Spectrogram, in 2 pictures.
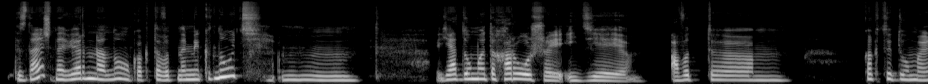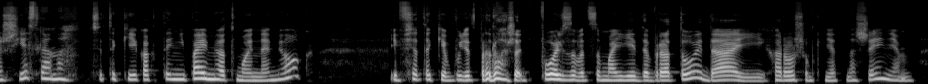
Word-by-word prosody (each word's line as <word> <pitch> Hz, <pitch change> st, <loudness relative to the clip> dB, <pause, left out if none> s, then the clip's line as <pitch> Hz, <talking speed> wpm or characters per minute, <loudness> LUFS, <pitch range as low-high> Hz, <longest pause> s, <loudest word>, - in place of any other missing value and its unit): Ты -, -, -2 dB
знаешь, 315 Hz, -, +1 dB
наверное, 240 Hz, +1 st, +4 dB
ну, 240 Hz, +1 st, 0 dB
как-то 205 Hz, +2 st, -2 dB
вот 200 Hz, 0 st, -2 dB
намекнуть, 280 Hz, -, +3 dB, 0.2 s
м. 195 Hz, -3 st, -2 dB, 0.8 s
Я 230 Hz, +2 st, +2 dB
думаю, 250 Hz, +1 st, +5 dB
это 245 Hz, +1 st, 0 dB
хорошая 235 Hz, -7 st, +3 dB
идея. 175 Hz, -2 st, -1 dB, 0.4 s
А -, -, +1 dB
вот, 210 Hz, 0 st, -2 dB
э, 205 Hz, -2 st, -1 dB, 1.1 s
как 245 Hz, -1 st, -2 dB
ты 255 Hz, -1 st, -2 dB
думаешь, 210 Hz, -2 st, -2 dB
если 275 Hz, +1 st, -3 dB
она 245 Hz, -2 st, +1 dB, 0.2 s
все-таки 225 Hz, -1 st, -6 dB
как-то 220 Hz, +2 st, -4 dB
не 230 Hz, -1 st, +2 dB
поймет 235 Hz, -4 st, +3 dB
мой 185 Hz, -2 st, -2 dB
намек, 220 Hz, -, -3 dB, 0.7 s
и 210 Hz, -, -3 dB
все-таки 220 Hz, -1 st, -3 dB
будет 195 Hz, +1 st, -3 dB
продолжать 230 Hz, -6 st, +3 dB
пользоваться 205 Hz, -5 st, +3 dB
моей 195 Hz, 0 st, 0 dB
добротой, 190 Hz, -, 0 dB
да, 200 Hz, +1 st, +1 dB
и 160 Hz, -3 st, -6 dB
хорошим 195 Hz, -1 st, -3 dB
к 185 Hz, -, -28 dB
ней 175 Hz, -, -5 dB
отношением, 190 Hz, +2 st, -5 dB
210 Hz, 130 wpm, -20 LUFS, 190-240 Hz, 1.1 s, думаю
